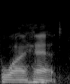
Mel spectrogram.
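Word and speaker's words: ŷ: things first of all this little hat on top of the Y it's pronounced y hat that is to emphasize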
